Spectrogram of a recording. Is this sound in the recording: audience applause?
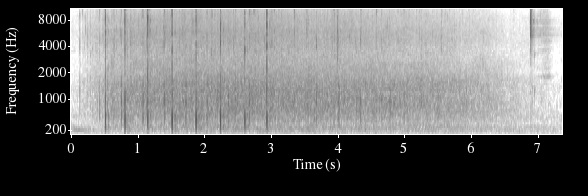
yes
